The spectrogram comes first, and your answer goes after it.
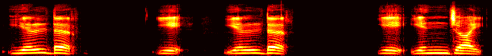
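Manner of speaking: "எல்டர்", "என்ஜாய்" opening on "ye", slowly spaced; ஏ sound demo. Shown as a demonstration. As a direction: model "எல்டர்" and "என்ஜாய்" singly, isolating the "e" vowel. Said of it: "இது எல்லாமே ஏ". ("எல்டர்", "என்ஜாய்" ஏ ஒலியைப் பிரித்துக் காட்டி மெதுவாக)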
